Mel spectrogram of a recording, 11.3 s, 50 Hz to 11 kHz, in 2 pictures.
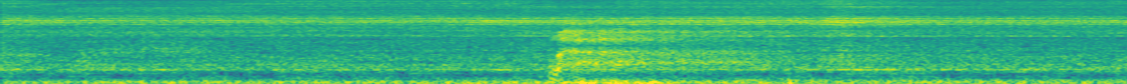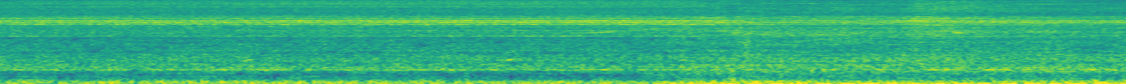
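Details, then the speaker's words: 2003 Chevy Silverado 2500HD 4x4 6.0 with P0300 misfire code, leak-down test, cylinder at compression with air hose: steady airy hiss throughout, air escaping out the exhaust past a burnt exhaust valve. "come up to compression we're both intake valve exhaust valves closed kind of like get this up their house again plug it up to the cylinder we have air leaking"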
